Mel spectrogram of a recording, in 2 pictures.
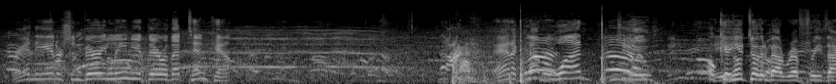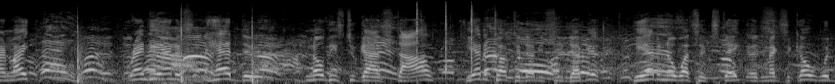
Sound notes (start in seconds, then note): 6.0 hand pounding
